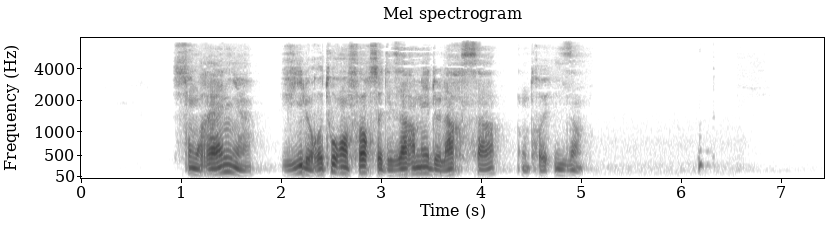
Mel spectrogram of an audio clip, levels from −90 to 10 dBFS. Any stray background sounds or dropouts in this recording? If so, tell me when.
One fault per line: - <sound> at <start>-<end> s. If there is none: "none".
- cough at 6.2-6.4 s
